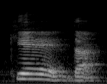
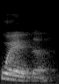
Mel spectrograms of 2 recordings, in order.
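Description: First: It starts with a plain k sound. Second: It starts with a kw sound. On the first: The speaker calls it right. "Eu tenho que ler queda" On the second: The speaker calls it wrong. "eu não posso ler queda"

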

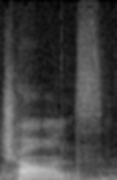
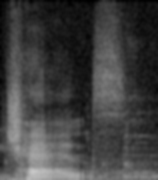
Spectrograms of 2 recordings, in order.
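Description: First: It is said with a British accent. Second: It is said with an American accent. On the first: "she's also British, so she would just say chance" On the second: "An American would be chance"

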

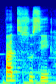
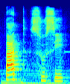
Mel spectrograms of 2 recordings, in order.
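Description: First: The vowel in "de" is almost dropped. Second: The same.

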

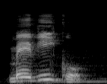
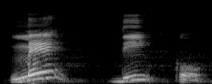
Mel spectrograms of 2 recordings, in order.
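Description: First: The stress is on the second syllable. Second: The stress is on the first syllable. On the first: I medicate myself. "esta palabra puede ser grave o llana" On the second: A doctor. "esa es esdrújula"

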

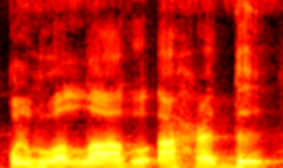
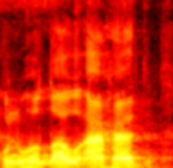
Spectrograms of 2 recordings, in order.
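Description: First: The final consonant is released strongly with an echo. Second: The final consonant is cut short without echo. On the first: The speaker calls it right. "ഇത്തിരി സ്ട്രോങ് ആയിട്ട് ഉച്ചരിക്കണം" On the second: The speaker calls it wrong. "അങ്ങനെ ഓതാൻ പാടില്ല"

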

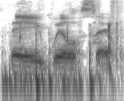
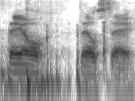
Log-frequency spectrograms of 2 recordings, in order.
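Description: First: 'They will' is said as two full words. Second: 'They will' is contracted to one syllable. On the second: "did you hear what I said? They'll say"

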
